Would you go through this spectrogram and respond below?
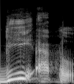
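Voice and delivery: দি as "dee" before অ্যাপল; long "ee" leading into অ্যাপল. Shown as a demonstration. Teacher models the second example, দি said "dee" before অ্যাপল. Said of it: "দু নম্বরের উচ্চারণটা হচ্ছে".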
